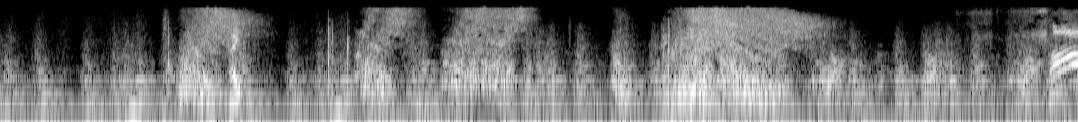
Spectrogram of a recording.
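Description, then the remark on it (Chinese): A giant snake hisses in repeated loud, breathy bursts amid swooshing, rubbing movements of a struggle as a man fights it, with no talking. “对对，是那条大蛇，它又出现了，在那儿。”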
